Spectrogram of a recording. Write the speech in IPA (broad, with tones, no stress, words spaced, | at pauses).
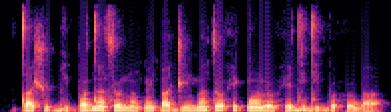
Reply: ta˨ʃu˨ɡ͡bi˨ bɔ˨˦dã˦˨so˧ nɔ̃˨k͡pɛ̃˨˦k͡pa˧ d͡ʒĩ˧bã˦to˦he˦ k͡pɔ̃˧lo˨ he˨˦di˦˨di˨˦ bo˦˨ho˧ wa˨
